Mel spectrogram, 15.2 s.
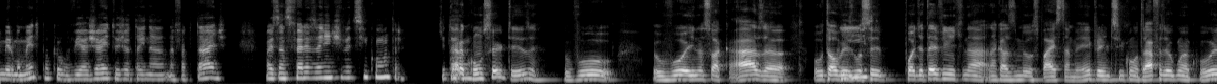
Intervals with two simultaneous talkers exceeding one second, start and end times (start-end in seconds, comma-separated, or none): none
